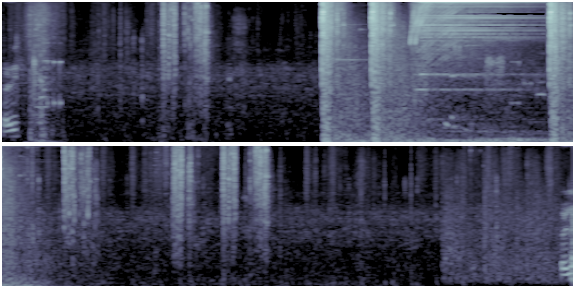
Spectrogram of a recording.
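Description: Machine gun fire in a video game: scattered sharp shots, then a dense, loud burst of rapid fire lasting about two seconds mid-clip, followed by more sporadic reports and faint background activity.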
